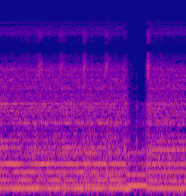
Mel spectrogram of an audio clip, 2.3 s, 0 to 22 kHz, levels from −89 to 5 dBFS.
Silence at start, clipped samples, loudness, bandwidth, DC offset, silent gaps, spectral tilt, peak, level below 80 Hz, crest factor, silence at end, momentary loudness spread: 0 s; under 0.1%; -35 LUFS; 14.5 kHz; under 0.1%; none; -6 dB/octave; -22 dBFS; -62 dBFS; 12 dB; 0 s; 1 LU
